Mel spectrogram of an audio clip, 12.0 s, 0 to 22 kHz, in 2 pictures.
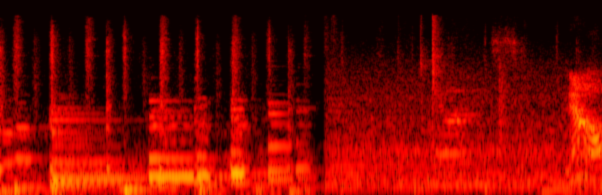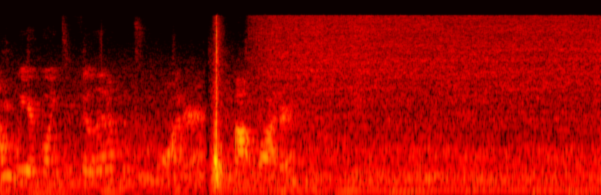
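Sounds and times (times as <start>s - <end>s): sharp click: 8.1s - 8.3s
faucet water streaming into saucepan: 8.3s - 12.0s.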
